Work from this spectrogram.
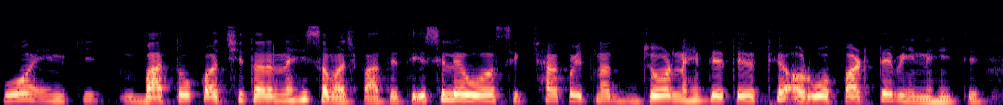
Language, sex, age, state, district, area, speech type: Hindi, male, 18-30, Bihar, Darbhanga, rural, spontaneous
